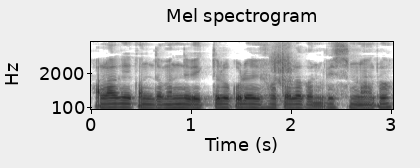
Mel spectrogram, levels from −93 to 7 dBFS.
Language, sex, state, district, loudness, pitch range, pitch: Telugu, male, Andhra Pradesh, Sri Satya Sai, -17 LUFS, 100-110 Hz, 105 Hz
